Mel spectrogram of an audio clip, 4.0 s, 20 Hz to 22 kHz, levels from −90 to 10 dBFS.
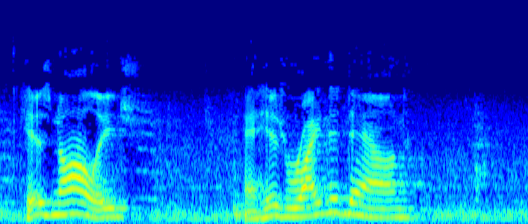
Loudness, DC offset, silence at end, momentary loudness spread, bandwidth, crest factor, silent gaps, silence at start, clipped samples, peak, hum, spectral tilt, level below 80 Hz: -31 LUFS; under 0.1%; 0 s; 19 LU; 9 kHz; 18 dB; none; 0 s; under 0.1%; -14 dBFS; none; -7.5 dB/octave; -62 dBFS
